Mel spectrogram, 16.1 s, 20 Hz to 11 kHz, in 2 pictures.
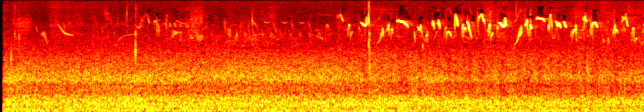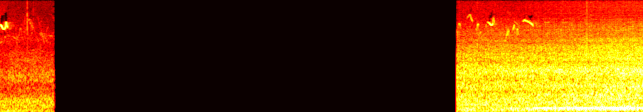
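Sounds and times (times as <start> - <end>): songbird chirping: 0.0 - 8.7, 13.8 - 16.0.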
